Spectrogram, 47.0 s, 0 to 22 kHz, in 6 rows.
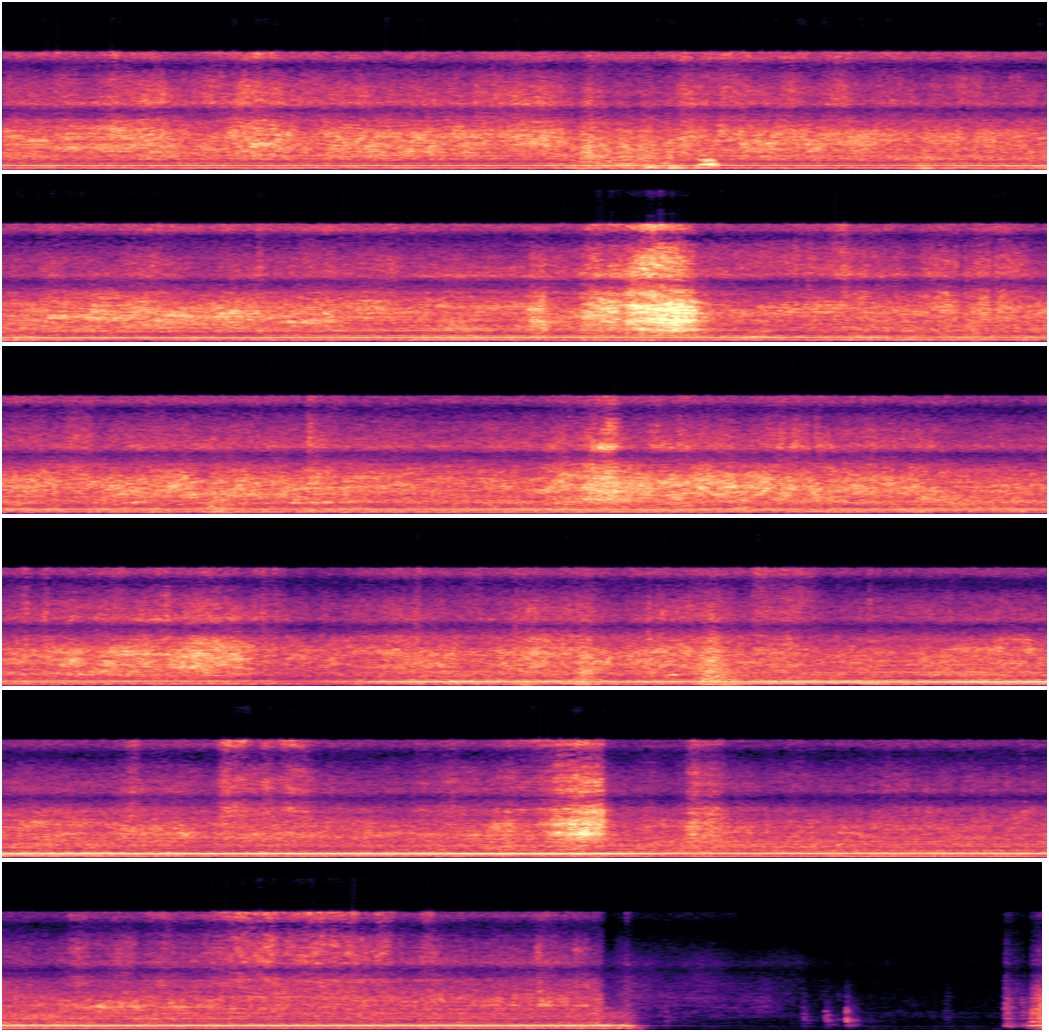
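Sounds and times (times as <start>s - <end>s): pressure-washer motor running: 0.0s - 44.9s, 46.7s - 46.9s
water spray hissing: 0.1s - 36.9s.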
